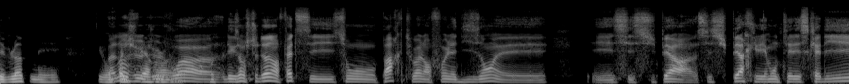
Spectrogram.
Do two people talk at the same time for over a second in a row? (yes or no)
yes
